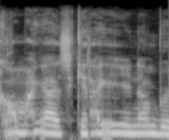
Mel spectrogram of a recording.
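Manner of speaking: high-pitched gushing fan; high, giddy request; excited. Retold or imitated. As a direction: imitate someone excitedly asking, pitch way up. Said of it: "then been excited".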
